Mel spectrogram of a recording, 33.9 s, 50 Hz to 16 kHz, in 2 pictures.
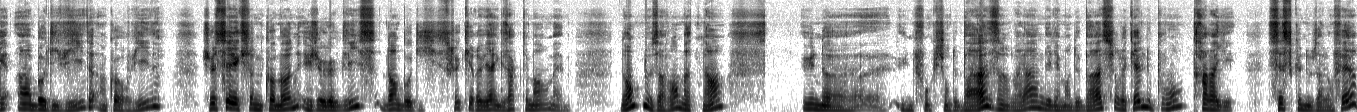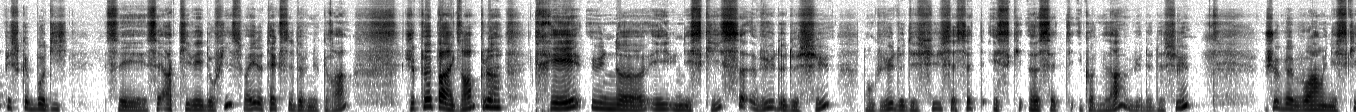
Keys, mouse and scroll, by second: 1.0 click, 3.1-5.8 drag, 17.1 click, 21.3 click, 23.6-24.9 drag, 29.3 click, 30.8 right click, 31.6-32.1 scroll up 1, 32.2 right click.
